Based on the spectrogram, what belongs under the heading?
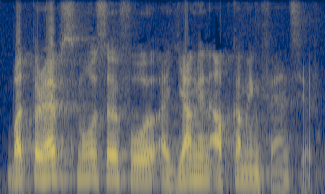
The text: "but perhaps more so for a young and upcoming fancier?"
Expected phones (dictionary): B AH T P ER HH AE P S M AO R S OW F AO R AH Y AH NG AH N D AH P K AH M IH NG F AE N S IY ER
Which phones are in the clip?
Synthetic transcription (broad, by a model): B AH T P ER HH AE P S M AO L S OW F AO R AH Y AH NG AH N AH P K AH M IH NG F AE N S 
